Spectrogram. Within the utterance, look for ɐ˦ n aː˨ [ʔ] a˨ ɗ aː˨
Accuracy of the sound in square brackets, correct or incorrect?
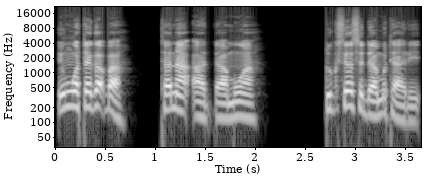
correct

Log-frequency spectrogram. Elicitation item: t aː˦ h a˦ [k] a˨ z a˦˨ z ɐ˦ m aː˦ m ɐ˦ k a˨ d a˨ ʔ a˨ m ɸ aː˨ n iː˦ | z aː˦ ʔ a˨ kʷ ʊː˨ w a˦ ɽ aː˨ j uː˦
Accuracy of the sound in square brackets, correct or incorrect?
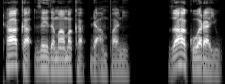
correct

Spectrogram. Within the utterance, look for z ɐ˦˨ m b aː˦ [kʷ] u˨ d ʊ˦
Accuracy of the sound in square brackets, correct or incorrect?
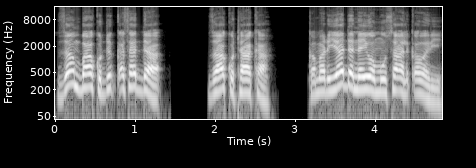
correct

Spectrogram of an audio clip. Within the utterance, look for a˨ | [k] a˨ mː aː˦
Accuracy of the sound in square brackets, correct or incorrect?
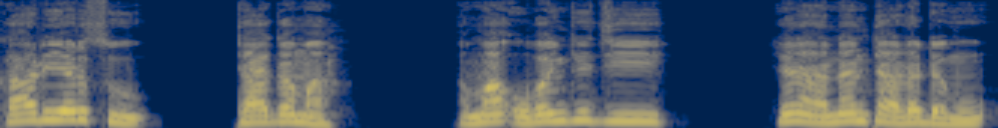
incorrect: ʔ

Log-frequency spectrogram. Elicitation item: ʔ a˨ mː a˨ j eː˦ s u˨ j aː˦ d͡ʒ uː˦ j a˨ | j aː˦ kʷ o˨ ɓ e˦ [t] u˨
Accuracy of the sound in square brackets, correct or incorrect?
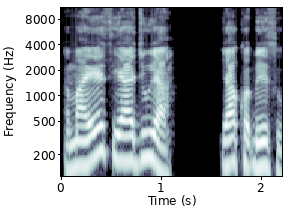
incorrect: s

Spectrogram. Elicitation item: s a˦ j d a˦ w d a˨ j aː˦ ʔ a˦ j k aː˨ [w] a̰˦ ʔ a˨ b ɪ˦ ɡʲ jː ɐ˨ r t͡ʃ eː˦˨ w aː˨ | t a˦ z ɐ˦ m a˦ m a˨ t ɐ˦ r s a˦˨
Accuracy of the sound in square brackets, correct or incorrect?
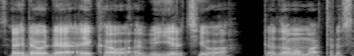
correct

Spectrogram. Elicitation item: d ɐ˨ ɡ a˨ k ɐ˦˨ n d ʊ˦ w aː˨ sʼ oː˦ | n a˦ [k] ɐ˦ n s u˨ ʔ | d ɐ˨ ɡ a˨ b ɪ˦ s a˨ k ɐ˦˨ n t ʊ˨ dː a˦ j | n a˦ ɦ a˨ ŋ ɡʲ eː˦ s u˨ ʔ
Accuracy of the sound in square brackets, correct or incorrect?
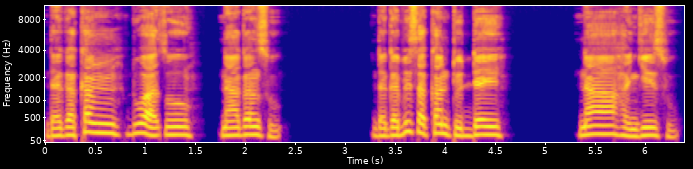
incorrect: ɡ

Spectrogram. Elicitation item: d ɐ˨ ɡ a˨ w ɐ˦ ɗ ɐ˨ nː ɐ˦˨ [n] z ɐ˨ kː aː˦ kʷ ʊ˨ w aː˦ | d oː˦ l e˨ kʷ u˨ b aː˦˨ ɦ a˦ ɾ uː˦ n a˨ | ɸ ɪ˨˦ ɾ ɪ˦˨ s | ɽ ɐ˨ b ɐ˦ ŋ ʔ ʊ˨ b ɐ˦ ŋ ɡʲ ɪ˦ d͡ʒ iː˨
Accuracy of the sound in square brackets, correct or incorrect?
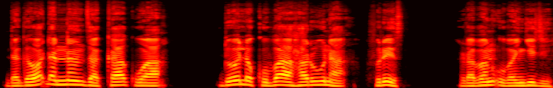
correct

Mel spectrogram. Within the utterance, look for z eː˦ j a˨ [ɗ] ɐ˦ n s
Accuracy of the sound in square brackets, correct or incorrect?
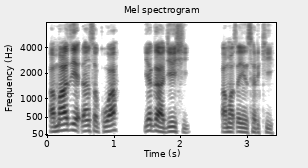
correct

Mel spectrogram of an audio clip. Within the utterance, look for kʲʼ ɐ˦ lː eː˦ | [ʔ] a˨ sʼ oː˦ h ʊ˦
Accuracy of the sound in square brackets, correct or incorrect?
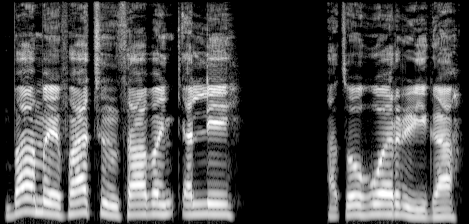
correct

